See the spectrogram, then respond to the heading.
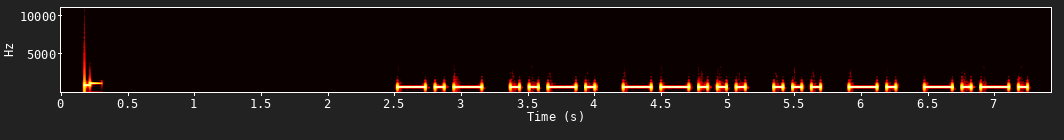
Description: Morse code, heard as a keyed tone, about 17 wpm, 700 Hz. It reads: KF7SNC
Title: USA Call Signs - 6 Characters - Repeated 2x - 17wpm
